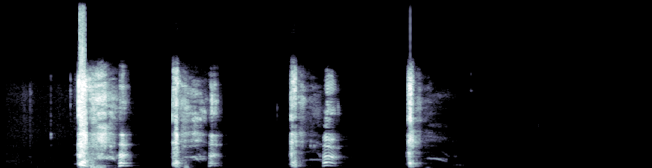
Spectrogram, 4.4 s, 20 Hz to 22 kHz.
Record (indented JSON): {
  "cough_length": "4.4 s",
  "cough_amplitude": 32768,
  "cough_signal_mean_std_ratio": 0.23,
  "survey_phase": "beta (2021-08-13 to 2022-03-07)",
  "age": "65+",
  "gender": "Female",
  "wearing_mask": "No",
  "symptom_none": true,
  "smoker_status": "Never smoked",
  "respiratory_condition_asthma": false,
  "respiratory_condition_other": false,
  "recruitment_source": "REACT",
  "submission_delay": "1 day",
  "covid_test_result": "Negative",
  "covid_test_method": "RT-qPCR"
}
